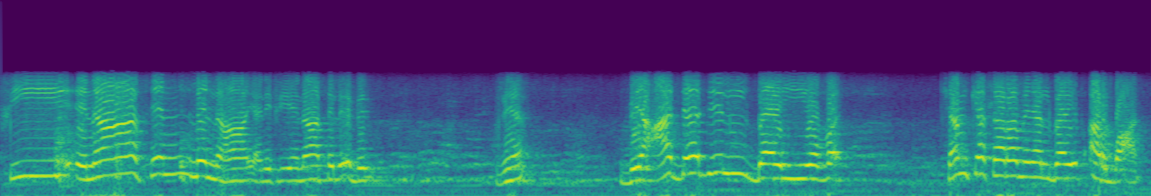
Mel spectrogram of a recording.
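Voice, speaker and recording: An Iraqi-accented man lectures in a high, light voice, quizzing his class and drawing out the words he wants to stress. The sound is thin and tinny, as if heard through a phone line. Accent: Iraqi Arabic. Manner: asks the class questions and answers them himself; drawn-out stress on key words. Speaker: religious law teacher. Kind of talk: seminary lecture explaining a legal text.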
